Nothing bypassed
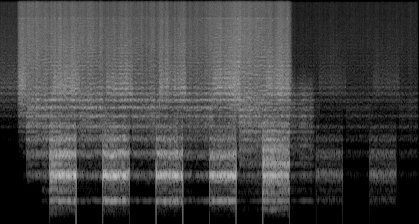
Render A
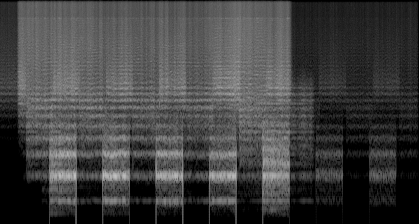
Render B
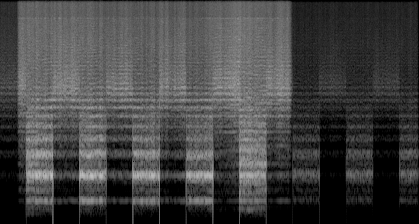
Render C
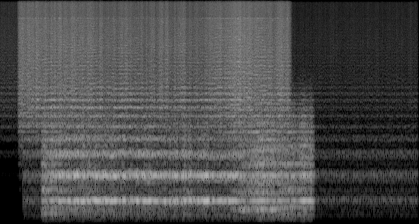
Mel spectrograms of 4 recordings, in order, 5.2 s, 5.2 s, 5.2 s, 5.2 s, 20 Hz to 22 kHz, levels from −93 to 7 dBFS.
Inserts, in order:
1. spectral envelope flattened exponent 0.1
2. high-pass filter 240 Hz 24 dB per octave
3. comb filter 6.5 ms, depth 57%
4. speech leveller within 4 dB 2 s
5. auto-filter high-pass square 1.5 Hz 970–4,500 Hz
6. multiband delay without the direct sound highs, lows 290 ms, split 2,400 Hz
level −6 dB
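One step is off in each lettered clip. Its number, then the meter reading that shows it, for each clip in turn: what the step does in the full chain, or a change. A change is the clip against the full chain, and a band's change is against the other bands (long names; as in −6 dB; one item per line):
3, 500 Hz band −1.5 dB
6, echo-to-direct ratio 8.0 dB to none audible
5, 500 Hz band +18.0 dB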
